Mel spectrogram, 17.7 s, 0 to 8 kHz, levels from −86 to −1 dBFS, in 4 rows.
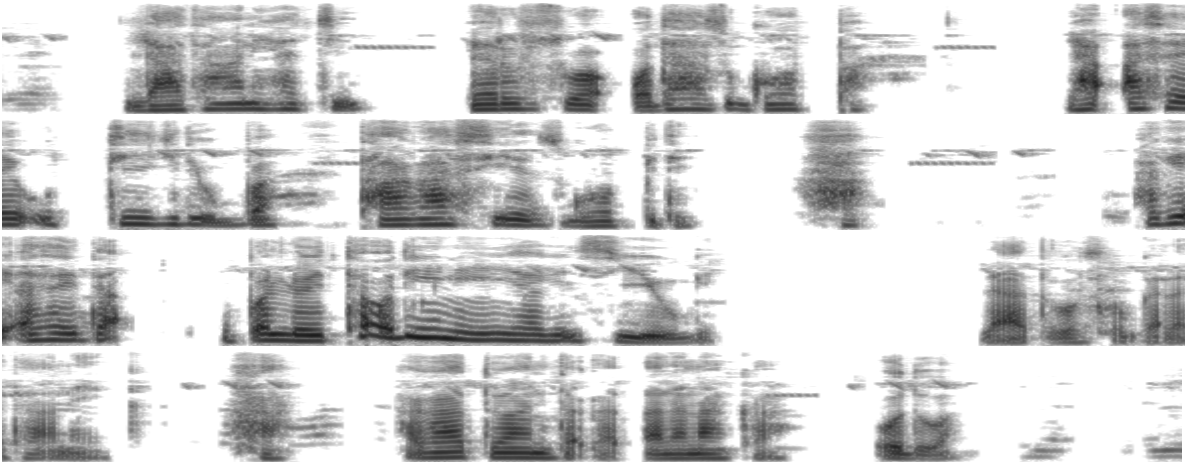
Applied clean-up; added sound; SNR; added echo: none; none; none; none.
